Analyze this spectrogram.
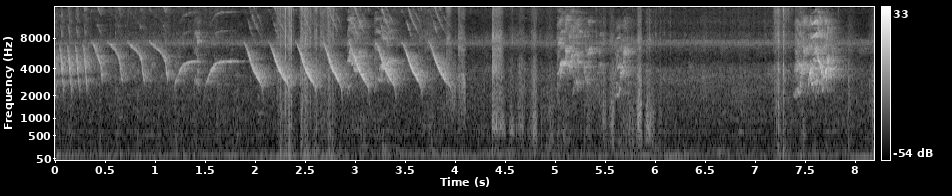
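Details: Asian fairy-bluebird in a cage, put out in the sun in Banjarmasin, gives a quick train of high, down-slurred whistles. Dry clicks and rustling follow in the second half.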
